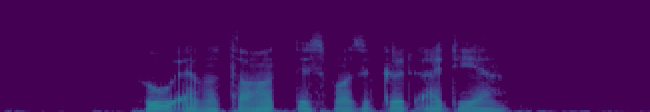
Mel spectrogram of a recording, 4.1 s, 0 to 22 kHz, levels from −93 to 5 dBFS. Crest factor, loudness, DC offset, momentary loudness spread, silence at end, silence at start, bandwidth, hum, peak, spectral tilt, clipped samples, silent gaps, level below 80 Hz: 20 dB; -57 LUFS; under 0.1%; 5 LU; 0.4 s; 0.8 s; 7.2 kHz; none; -38 dBFS; -6.5 dB/octave; under 0.1%; none; -74 dBFS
